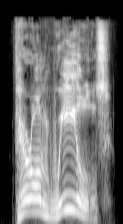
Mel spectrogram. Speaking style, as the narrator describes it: Richard yelled back

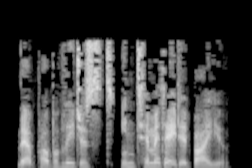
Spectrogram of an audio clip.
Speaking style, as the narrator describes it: she said, her tone hopeful but not convincing

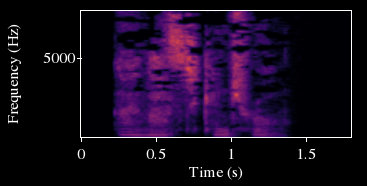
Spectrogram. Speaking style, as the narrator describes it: Aelin said hoarsely

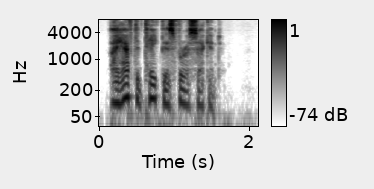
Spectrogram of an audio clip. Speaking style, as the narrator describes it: Diamond whispered to Jennifer and Nellie

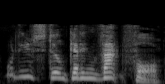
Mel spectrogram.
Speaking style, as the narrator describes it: said Harry irritably, thinking of Seamus

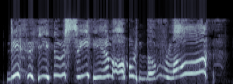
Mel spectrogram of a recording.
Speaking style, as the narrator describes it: laughing so hard she could scarcely get the words out

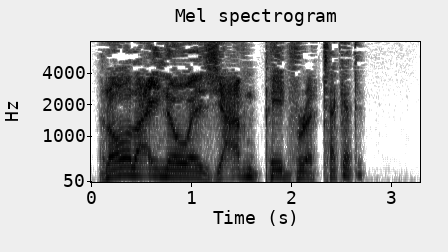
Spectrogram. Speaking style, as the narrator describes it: the captain growled

